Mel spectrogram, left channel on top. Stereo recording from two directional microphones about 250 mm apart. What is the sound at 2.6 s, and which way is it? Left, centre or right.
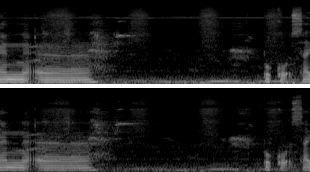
Speech, centre.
